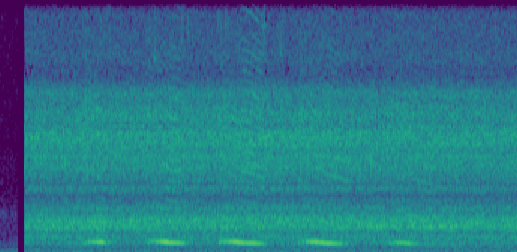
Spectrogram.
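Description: Greater Roadrunner giving five low, dovelike coos, each sliding slightly downward, spaced about every three-quarters of a second over a steady hiss.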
